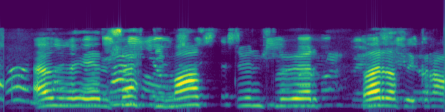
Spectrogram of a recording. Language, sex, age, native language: Icelandic, male, 11, Icelandic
